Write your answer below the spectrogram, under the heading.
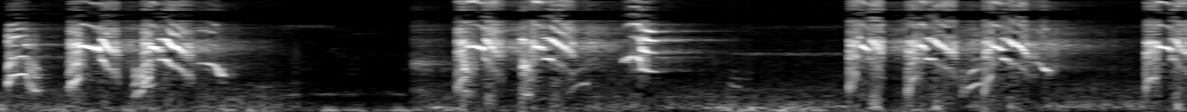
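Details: Green parrot giving grating, scratchy screech bursts, each a quick run of three or four harsh notes, spaced about two seconds apart, with faint low background noise.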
